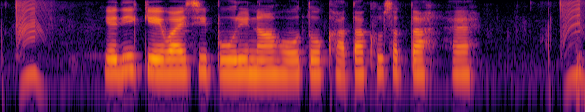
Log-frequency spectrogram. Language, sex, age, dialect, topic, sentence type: Hindi, female, 25-30, Garhwali, banking, question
